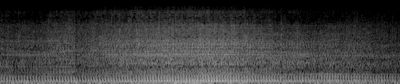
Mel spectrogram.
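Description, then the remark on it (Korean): A mail carrier's small motorcycle drones past in front of an ancestral shrine hall around 3 o'clock, swelling to a peak midway and fading slightly as it moves on, with a steady low rumble and no voices. “매미 소리가 멈추는가 싶더니 우편 배달부의 오토바이가 지나갔다.”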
